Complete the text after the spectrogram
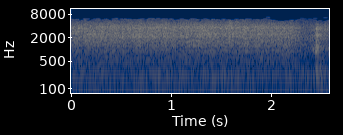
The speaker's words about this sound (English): No, turn on that carbonated water. I want to hear it fizzle.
